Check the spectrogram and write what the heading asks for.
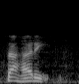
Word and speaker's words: سحری: تو صحیح اس کا تلفظ ہے سحری.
